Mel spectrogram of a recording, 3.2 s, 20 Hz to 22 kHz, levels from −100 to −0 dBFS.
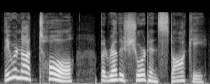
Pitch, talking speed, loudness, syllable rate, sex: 220 Hz, 170 wpm, -15 LUFS, 4.7 syllables/s, female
